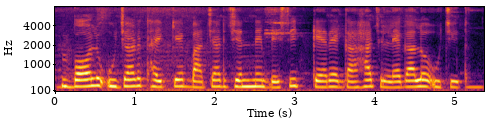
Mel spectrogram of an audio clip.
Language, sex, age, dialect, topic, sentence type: Bengali, female, 18-24, Jharkhandi, agriculture, statement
